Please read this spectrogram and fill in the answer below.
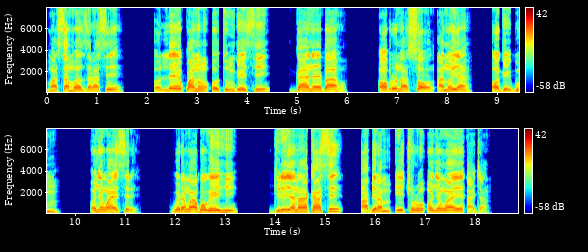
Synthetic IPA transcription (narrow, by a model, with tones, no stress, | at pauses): ma˨sa˦mu˦e˨lza˨ɾa˨sɪ˦ | o˨le˦kʷa˦nʊ˦o˨tu˨m̩˦ɡe˨si˦ | ɡa˦ne˦ba˦a˦ɦʊ̰˨ | ɔ˦bʊ˦ɾʊ˦na˨sɔ˦˨la̰˨nʊ˦ja˦ | ɔ˦ɡe˨ɡ͡bu˦m̩˦ | o˦ɲe˦ŋʷa˨ɲɪ˦sɪ̰˨ɾɪ̰˨ | we˨ɾe˦ŋʷa˦a˦ɡ͡bɔ˦ɣe˨e˦ɦi˦ | d͡ʒi˨ɾi˦ja˦na˦ka˦sɪ˦ | a˦bja˨ɾa˨m̩˦ɪ˦t͡ʃʊ˦ɾʊ˦ʔo˦ɲe˦ŋʷa˨ɲɪ˦ʔa̰˨d͡ʒa̰˨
